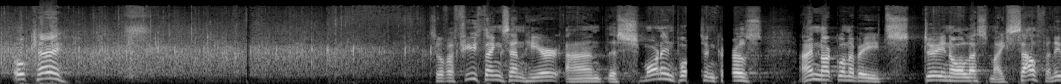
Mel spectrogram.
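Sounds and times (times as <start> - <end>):
audience applause: 0.0 - 4.8
speech: 0.1 - 1.6, 4.4 - 10.6.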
